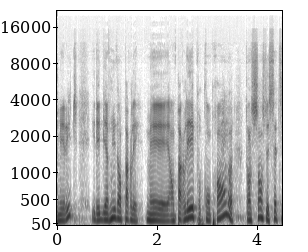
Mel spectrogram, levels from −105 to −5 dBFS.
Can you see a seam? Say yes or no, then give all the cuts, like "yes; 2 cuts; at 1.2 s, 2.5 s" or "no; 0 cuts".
no; 0 cuts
